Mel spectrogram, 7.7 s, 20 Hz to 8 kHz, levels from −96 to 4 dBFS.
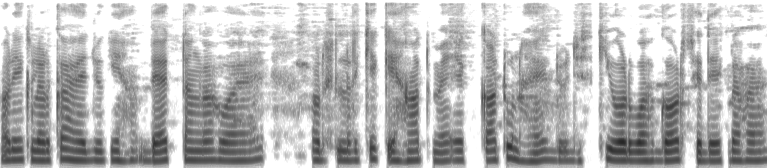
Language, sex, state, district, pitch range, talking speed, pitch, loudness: Hindi, male, Bihar, Purnia, 160-170 Hz, 235 wpm, 165 Hz, -25 LUFS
